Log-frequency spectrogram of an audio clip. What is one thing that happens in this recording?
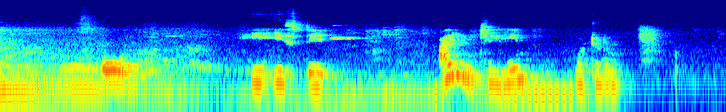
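A boy talks close by with animation.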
